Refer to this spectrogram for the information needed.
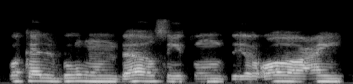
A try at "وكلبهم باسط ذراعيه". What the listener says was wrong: Yes, but you forgot وكلبهم ميم با two beats.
